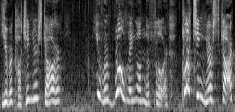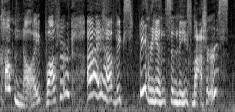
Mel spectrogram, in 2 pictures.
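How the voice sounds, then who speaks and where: A narrator voicing a theatrical middle-aged woman who teaches divination, mystical and insistent, in drawn-out dramatic speech. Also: sits high, wildly swooping pitch, fairly bright tone, voice pushed up, full character voice. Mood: solemn, knowing.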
